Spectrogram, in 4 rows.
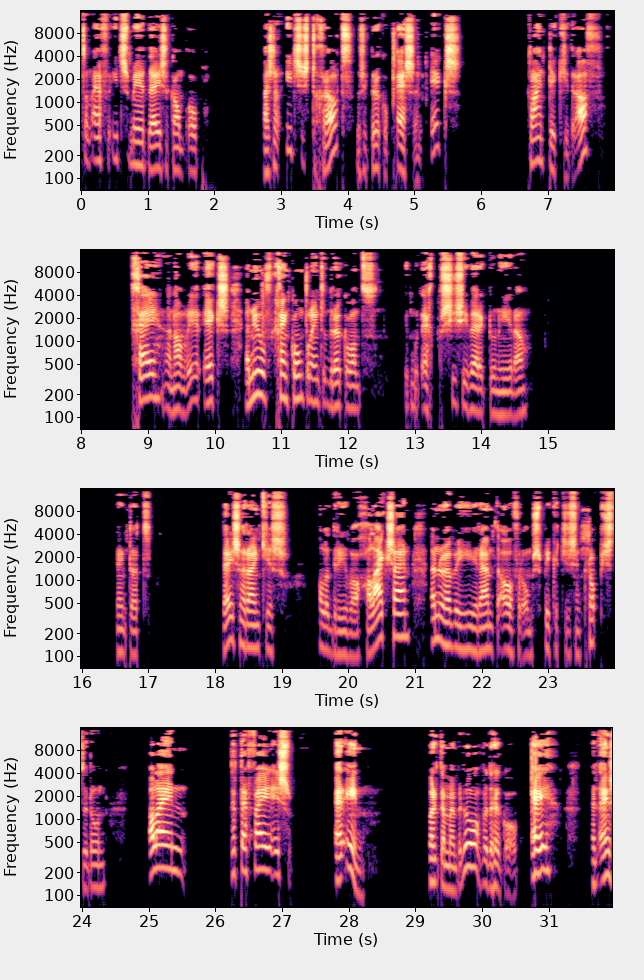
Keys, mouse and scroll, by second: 2.5 click, 4.6 s, 7.9 click, 8.6 g, 17.4-20.4 drag, 20.4 scroll down 1, 20.9 scroll up 1, 23.5-28.3 middle drag, 27.8 scroll down 1, 28.3-30.6 scroll up 1, 30.6 e.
